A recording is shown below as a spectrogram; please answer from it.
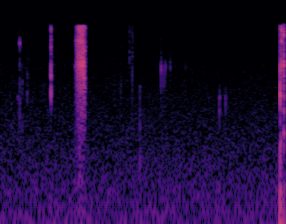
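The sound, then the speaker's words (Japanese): A craft beer bottle cap is pried open: a small click, then a sharp hissing pop, and one more crisp click near the end against an otherwise quiet background. “はい、ということで飲んでいきたいと思います。栓を開ける瓶なんでね。”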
